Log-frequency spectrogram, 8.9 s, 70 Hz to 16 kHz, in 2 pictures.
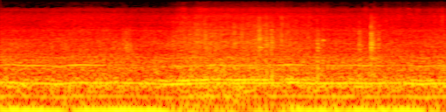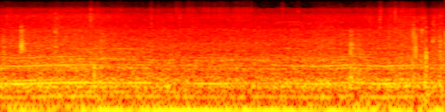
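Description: Bobcat E45 mini excavator's diesel engine running steadily under load from the cab, with a hydraulic whine that wavers in pitch as the boom and bucket move. A few sharp clicks and scrapes of rock in the bucket.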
